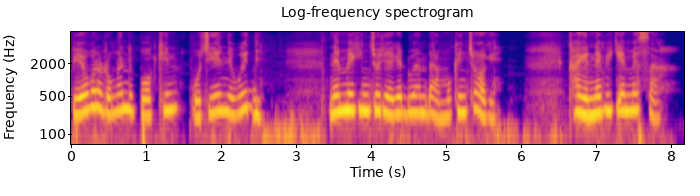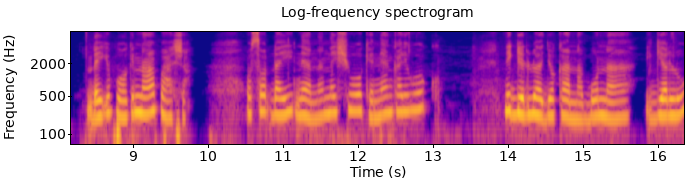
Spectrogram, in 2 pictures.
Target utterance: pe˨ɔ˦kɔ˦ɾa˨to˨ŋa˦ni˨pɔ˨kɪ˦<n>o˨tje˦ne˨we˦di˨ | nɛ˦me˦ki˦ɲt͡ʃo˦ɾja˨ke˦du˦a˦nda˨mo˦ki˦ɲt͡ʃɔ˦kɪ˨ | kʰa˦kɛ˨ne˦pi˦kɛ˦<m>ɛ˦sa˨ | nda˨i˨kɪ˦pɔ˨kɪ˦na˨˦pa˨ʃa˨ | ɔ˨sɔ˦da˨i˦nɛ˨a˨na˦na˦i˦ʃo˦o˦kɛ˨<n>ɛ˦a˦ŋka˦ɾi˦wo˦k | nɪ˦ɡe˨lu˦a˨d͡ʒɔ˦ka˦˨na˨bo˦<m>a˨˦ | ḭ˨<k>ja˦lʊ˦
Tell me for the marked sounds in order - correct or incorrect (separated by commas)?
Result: correct, correct, correct, incorrect, incorrect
